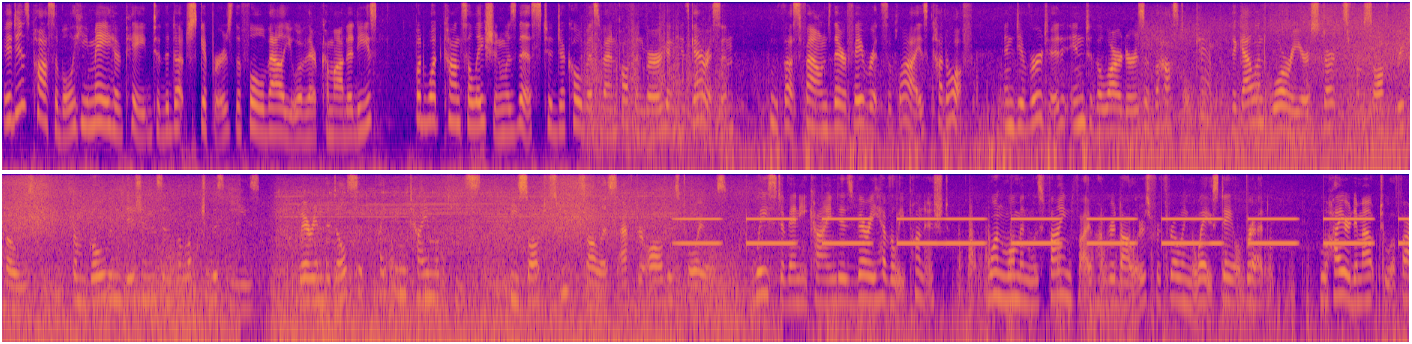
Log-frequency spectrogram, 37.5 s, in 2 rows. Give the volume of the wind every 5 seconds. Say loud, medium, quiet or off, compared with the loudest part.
quiet, medium, medium, loud, loud, loud, medium, medium.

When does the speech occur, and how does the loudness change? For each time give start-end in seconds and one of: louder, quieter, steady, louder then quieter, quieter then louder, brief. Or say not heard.
0.0-37.5 steady.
